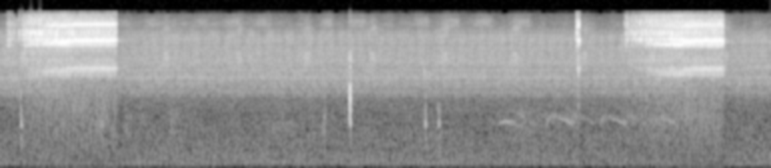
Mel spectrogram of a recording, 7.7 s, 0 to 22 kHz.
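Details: A Japanese katydid found beside a walking path on 24 August 2017 sings two loud, dry buzzing bursts about a second long, one opening the clip and one near its end, with faint chirps and a short tap between them.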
